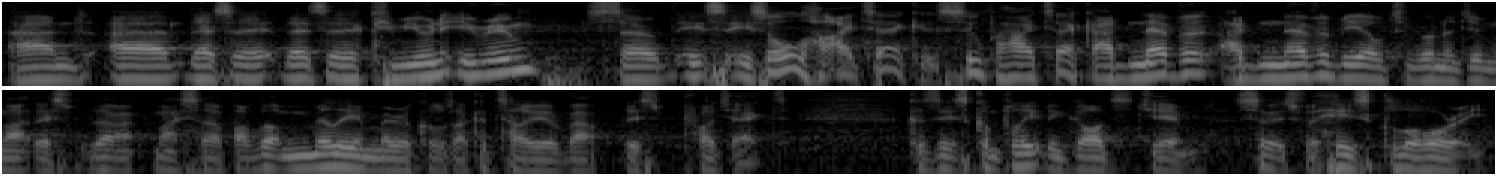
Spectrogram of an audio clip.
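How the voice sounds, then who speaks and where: A man with a hoarse, croaky voice gives an earnest church testimony as a guest speaker, often repeating words as he restarts. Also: medium pitch, fast, fairly bright tone, a little hiss or hum. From England. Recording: echoey hall with faint ambience.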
